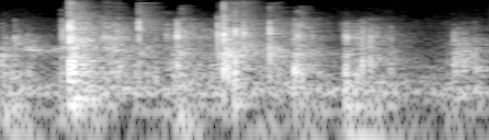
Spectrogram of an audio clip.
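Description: Foil freeze-dried meal pouch crinkling as it is handled, a run of irregular sharp crackles and taps.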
